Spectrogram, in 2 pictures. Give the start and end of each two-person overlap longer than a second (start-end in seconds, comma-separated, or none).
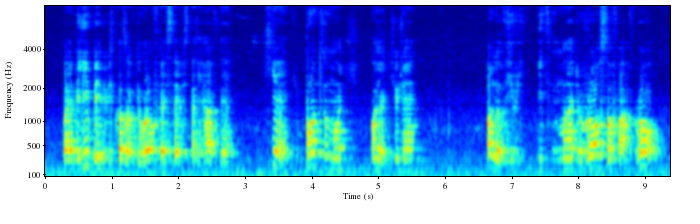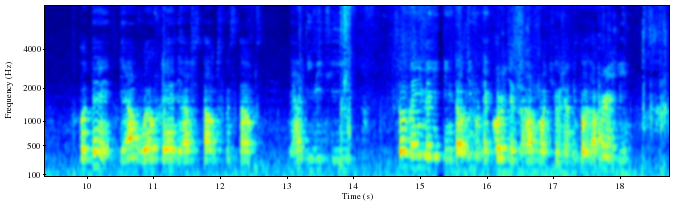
none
